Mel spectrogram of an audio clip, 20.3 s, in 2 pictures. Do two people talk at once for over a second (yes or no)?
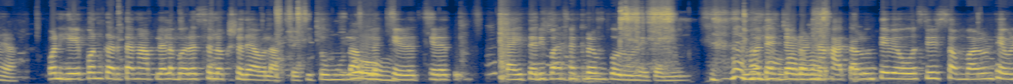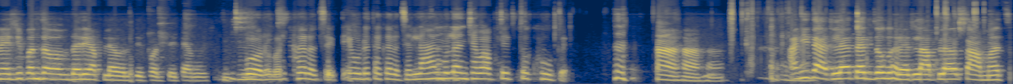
no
